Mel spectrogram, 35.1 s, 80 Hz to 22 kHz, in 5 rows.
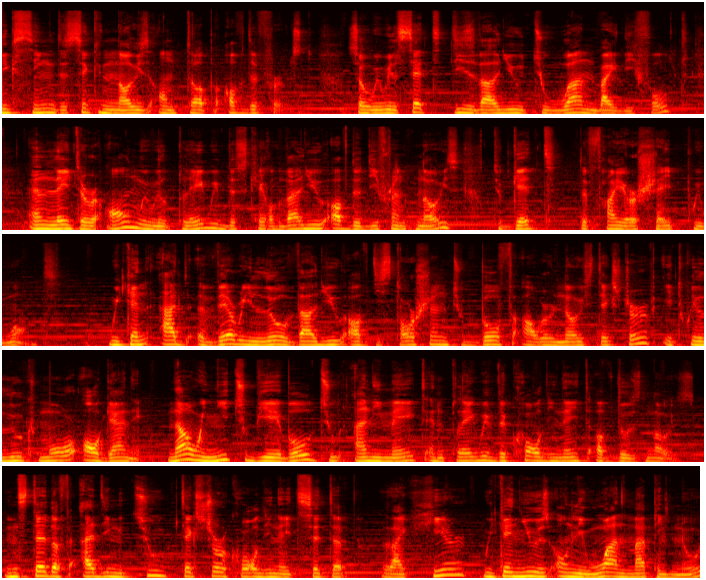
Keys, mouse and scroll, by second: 5.1 click, 8.9 click, 12.8-13.3 scroll up 1, 13.6 click, 16.7 click, 18.7-19.4 scroll up 4, 19.4-19.7 scroll down 1, 20.1-21.5 scroll down 1, 21.5-21.9 scroll down 3, 22.1 click, 23.6 shift+middle click, 24.6 click, 25.2 shift+click, 26.4 ctrl+t, 29.5 g, 30.7 click, 31.9 click, 33.3 click, 34.2 x, 34.8 click.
